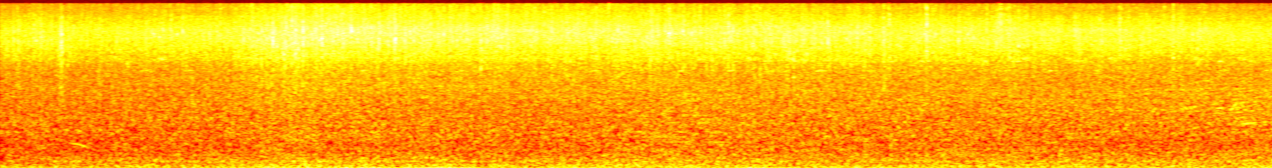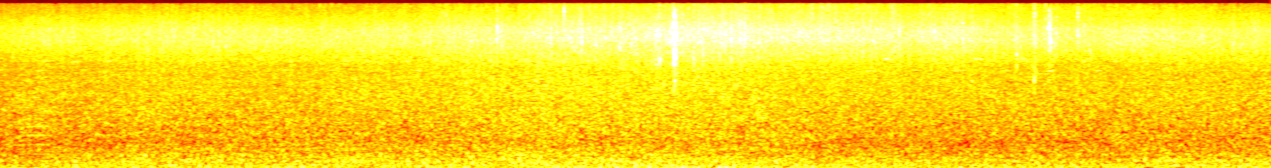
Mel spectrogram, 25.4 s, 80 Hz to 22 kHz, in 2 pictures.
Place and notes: {"title": "Tempelhofer Feld, Berlin, Deutschland - poplars, gusts of wind", "date": "2014-02-09 12:00:00", "description": "Sunday noon, snow has gone, wind from south-west moves branches and dry leaves of my poplar trees.\n(SD702, DPA4060)", "latitude": "52.48", "longitude": "13.40", "altitude": "42", "timezone": "Europe/Berlin"}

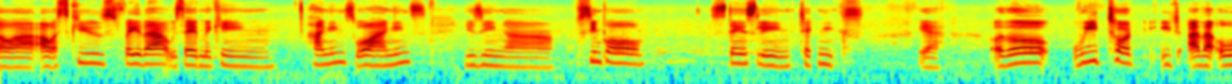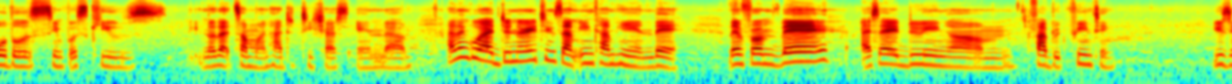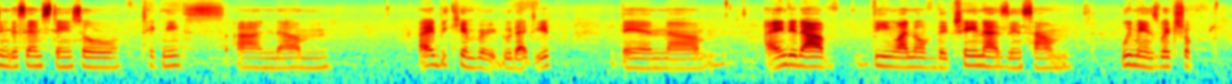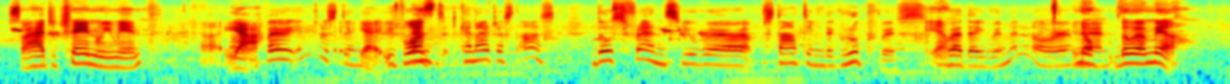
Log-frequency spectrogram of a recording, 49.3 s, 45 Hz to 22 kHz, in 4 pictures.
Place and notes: {"title": "The Garden Club, Lusaka, Zambia - I’ve managed to survive…", "date": "2012-07-20 16:39:00", "description": "We’ve reached the garden café with Mulenga Mulenga, settling down under a tree near the fountain pont. Mulenga gives us a vivid picture of the struggles, challenges and the triumphs of a young woman in Zambia determined to survive as a visual artist….\nplaylist of footage interview with Mulenga", "latitude": "-15.40", "longitude": "28.31", "altitude": "1262", "timezone": "Africa/Lusaka"}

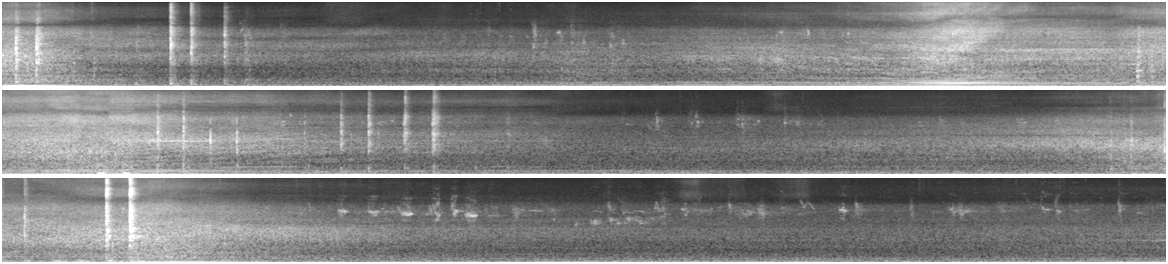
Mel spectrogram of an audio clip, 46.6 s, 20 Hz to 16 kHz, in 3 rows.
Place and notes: {"title": "忠貞新村, Hsinchu City - Birds and traffic sound", "date": "2017-09-27 16:13:00", "description": "next to the old community after the demolition of the open space Bird call, traffic sound, Binaural recordings, Sony PCM D100+ Soundman OKM II", "latitude": "24.80", "longitude": "121.00", "altitude": "52", "timezone": "Asia/Taipei"}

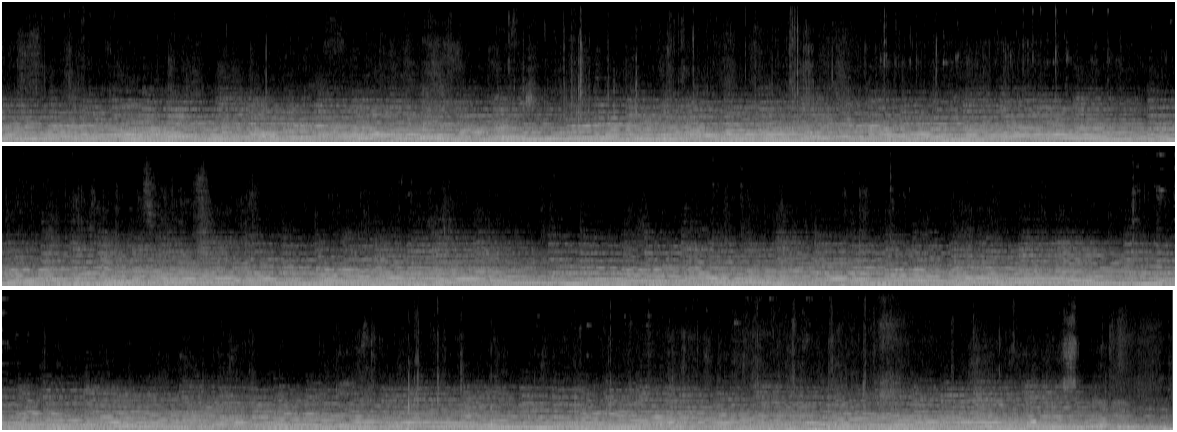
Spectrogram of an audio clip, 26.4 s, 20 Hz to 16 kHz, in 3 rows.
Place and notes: {"title": "Cambridge, Cambridgeshire, UK - Cambridge church bells", "date": "2013-05-05 13:10:00", "description": "Church bells on a busy Sunday morning. You can mostly hear the bustle of tourists as they walk past and the changing melodies and rhythms of the church bells. Standing just in front of me was a busker waiting for the church bells to stop before he could start playing.", "latitude": "52.21", "longitude": "0.12", "altitude": "17", "timezone": "Europe/London"}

